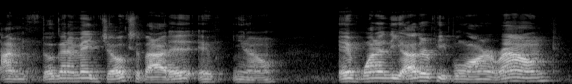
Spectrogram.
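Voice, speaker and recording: A man's fairly high voice at a fairly slow pace, with audible room echo. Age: 20s. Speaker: vlogger with dwarfism. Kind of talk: casual monologue. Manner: informal, many fillers.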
